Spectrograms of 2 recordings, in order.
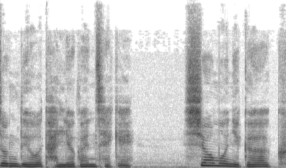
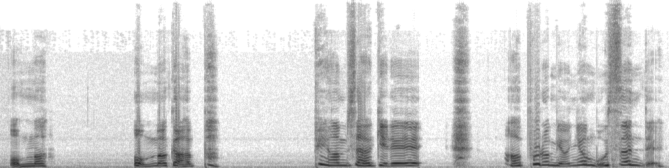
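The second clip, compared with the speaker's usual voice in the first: tearful son breaking down over bad news; a son sobbing out his mother's diagnosis; husband crying; 5 semitones higher than usual. Husband tells mother has cancer.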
